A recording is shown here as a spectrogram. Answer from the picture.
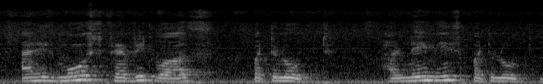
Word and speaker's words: Pertelote: तो उसकी 7 पत्नियां थीं, एंड his most favourite was पटलोट। Her name is पटलोट। The spelling is PERTELOTE।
